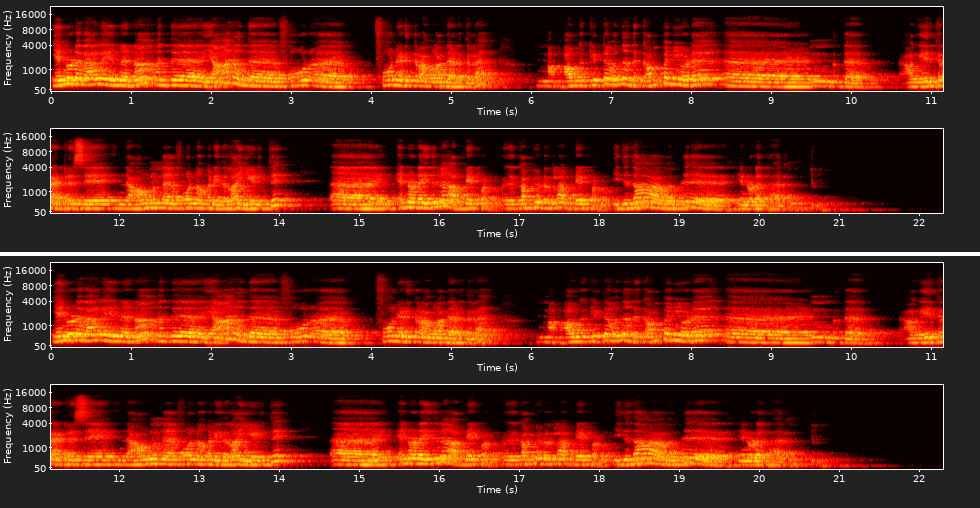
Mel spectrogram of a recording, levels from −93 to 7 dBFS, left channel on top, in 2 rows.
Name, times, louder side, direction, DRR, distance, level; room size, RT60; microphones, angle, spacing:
voice 1, 0.0-3.7 4.1-5.5 6.2-9.5 9.9-10.1 10.6-14.0 14.6-20.4 20.7-20.8, left 1 dB, 55° left, 0 dB, 2.9 m, -28 dB
voice 2, 6.1-6.4 9.4-9.9 12.3-12.7 15.0-15.4 18.8-19.0 20.3-20.5, equal, 15° left, -4 dB, 5.7 m, -37 dB
20.5 x 9.2 x 5.0 m, 0.92 s
head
